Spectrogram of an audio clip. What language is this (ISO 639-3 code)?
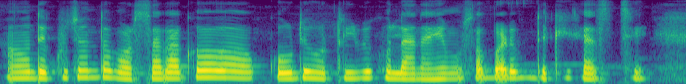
ori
